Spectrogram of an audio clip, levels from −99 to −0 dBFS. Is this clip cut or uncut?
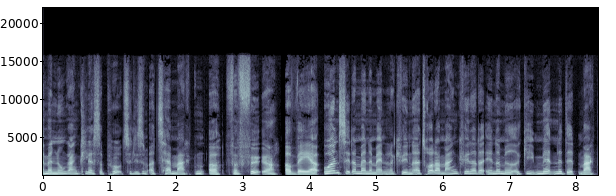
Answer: cut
